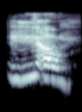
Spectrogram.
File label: "Nnno", Response, 1 boy, 6 yrs.; Talking Sound Effects; Sound Effects:Voice; VoiceBox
